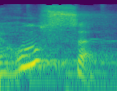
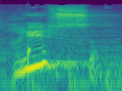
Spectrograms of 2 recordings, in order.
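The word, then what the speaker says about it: rousse: é vou falar elle russa errou l russo hierro cuidado de não pronunciar riça richa afinal de contas foi isso é russa e não ruiva russa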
